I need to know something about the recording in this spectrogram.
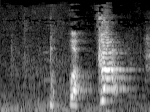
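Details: Acted film portrayal of a boy with Tourette syndrome, uncontrollable noises said to worsen with stress; vocal tic interrupting class (Tourette syndrome).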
